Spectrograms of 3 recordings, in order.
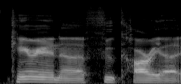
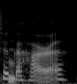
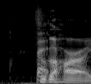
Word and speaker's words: Fukuhara: But yeah, no, Karen Fukaria, is that say her name right? I think it's Fukuhara. Fukuhara, yes.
